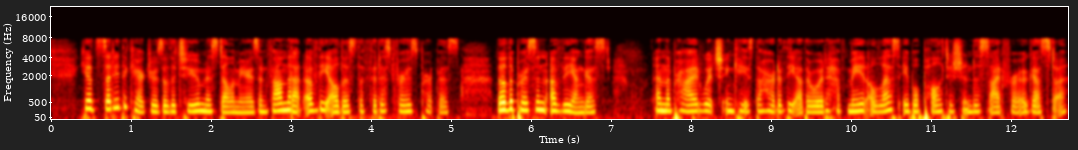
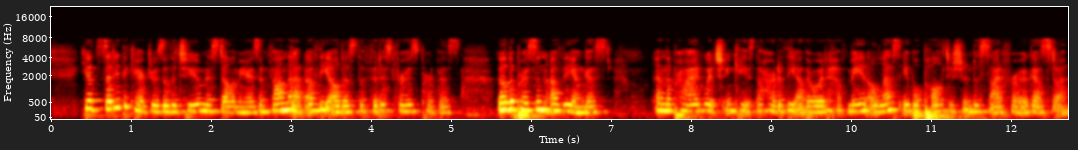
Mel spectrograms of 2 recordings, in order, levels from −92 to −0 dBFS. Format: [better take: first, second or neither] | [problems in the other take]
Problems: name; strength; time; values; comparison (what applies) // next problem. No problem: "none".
first | room echo; dies away in 0.4 s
